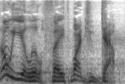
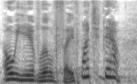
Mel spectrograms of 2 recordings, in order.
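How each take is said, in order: First: It is said harshly and scornfully. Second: It is said gently and kindly.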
